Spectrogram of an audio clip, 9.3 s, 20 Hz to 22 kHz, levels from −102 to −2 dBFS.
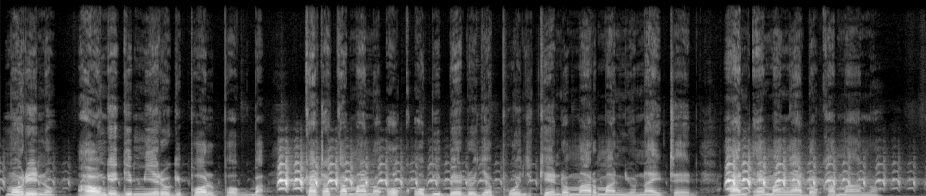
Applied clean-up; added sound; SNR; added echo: none; Bird vocalization, bird call, bird song; 3 dB; none.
